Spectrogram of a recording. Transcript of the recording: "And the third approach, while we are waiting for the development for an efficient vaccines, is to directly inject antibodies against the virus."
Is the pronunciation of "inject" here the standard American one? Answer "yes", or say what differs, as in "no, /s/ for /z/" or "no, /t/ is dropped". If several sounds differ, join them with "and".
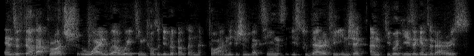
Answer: yes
